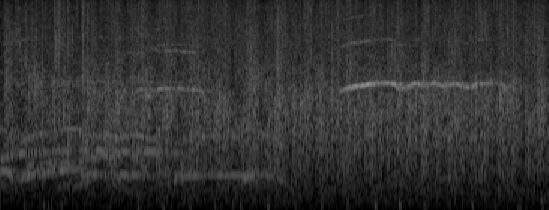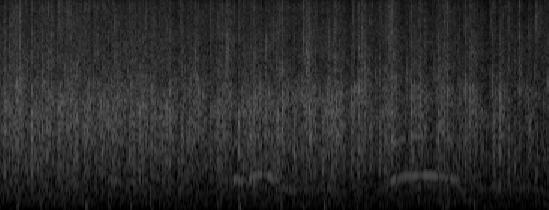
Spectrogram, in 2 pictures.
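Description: A crowd at an esports LAN final claps steadily throughout, dense sustained applause with faint cheers rising here and there.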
